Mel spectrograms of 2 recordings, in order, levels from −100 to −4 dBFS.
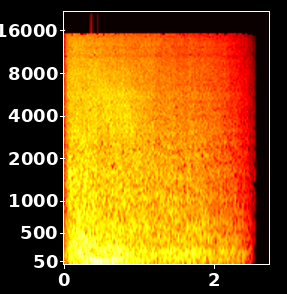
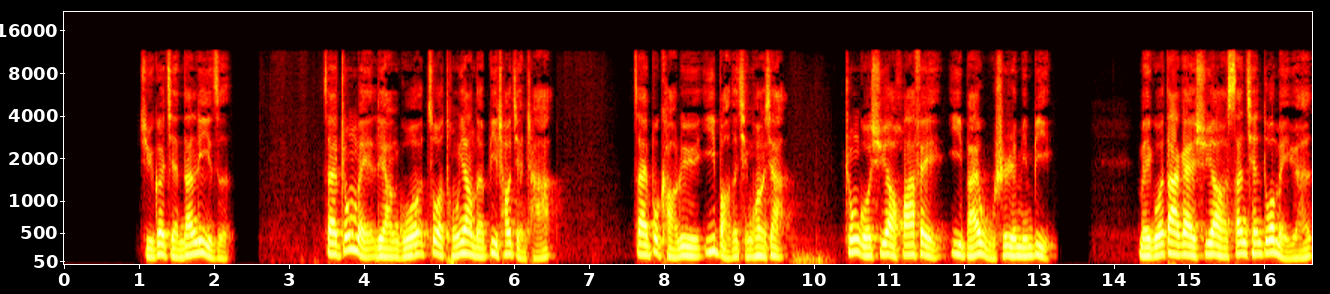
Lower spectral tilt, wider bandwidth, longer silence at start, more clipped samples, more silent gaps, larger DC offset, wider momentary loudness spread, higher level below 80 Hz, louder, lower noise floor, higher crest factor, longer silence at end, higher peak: second, -3 dB/octave vs -7 dB/octave; first, 15.5 kHz vs 12 kHz; second, 0 s vs 1.05 s; neither; neither; neither; first, 18 LU vs 9 LU; first, -22 dBFS vs -50 dBFS; about the same, -14 LUFS vs -15 LUFS; second, -37 dBFS vs under -90 dBFS; about the same, 16 dB vs 16 dB; first, 0.3 s vs 0 s; about the same, 0 dBFS vs 0 dBFS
